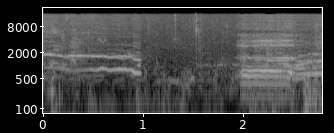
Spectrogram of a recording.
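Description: Free-range hens kept loose on a barn floor rather than in cages give short, rising-and-falling clucks at the start and again near the end, with a quieter scratchy pause between.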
